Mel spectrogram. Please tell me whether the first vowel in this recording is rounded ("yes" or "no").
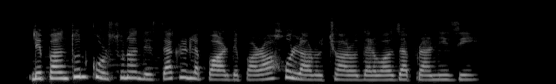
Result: no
